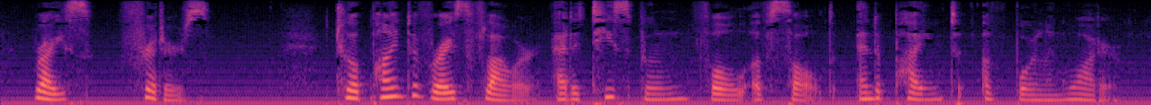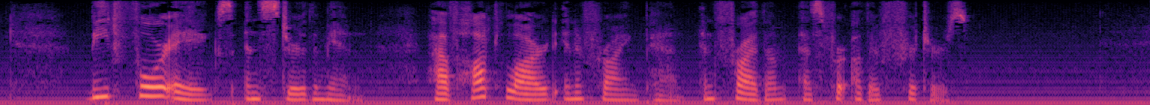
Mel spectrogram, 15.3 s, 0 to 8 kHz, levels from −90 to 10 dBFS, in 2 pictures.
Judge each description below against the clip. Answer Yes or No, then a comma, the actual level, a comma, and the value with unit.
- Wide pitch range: No, average, 3.7 semitones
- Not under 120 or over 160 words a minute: Yes, average, 155 wpm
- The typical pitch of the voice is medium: Yes, medium, 165 Hz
